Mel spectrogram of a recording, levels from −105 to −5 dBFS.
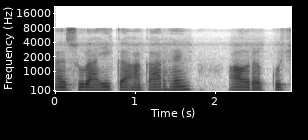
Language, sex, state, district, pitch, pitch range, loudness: Hindi, male, Bihar, Gopalganj, 130 Hz, 125-135 Hz, -32 LUFS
